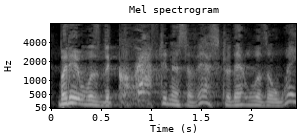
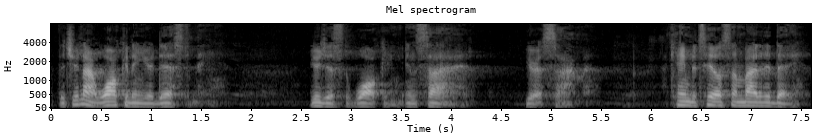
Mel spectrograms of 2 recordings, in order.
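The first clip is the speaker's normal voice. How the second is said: low, hushed pulpit charge with long pauses; grave, measured word to the congregation; solemn preaching; 8 semitones lower than usual. Real, not acted. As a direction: bring it right down and let each phrase land.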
